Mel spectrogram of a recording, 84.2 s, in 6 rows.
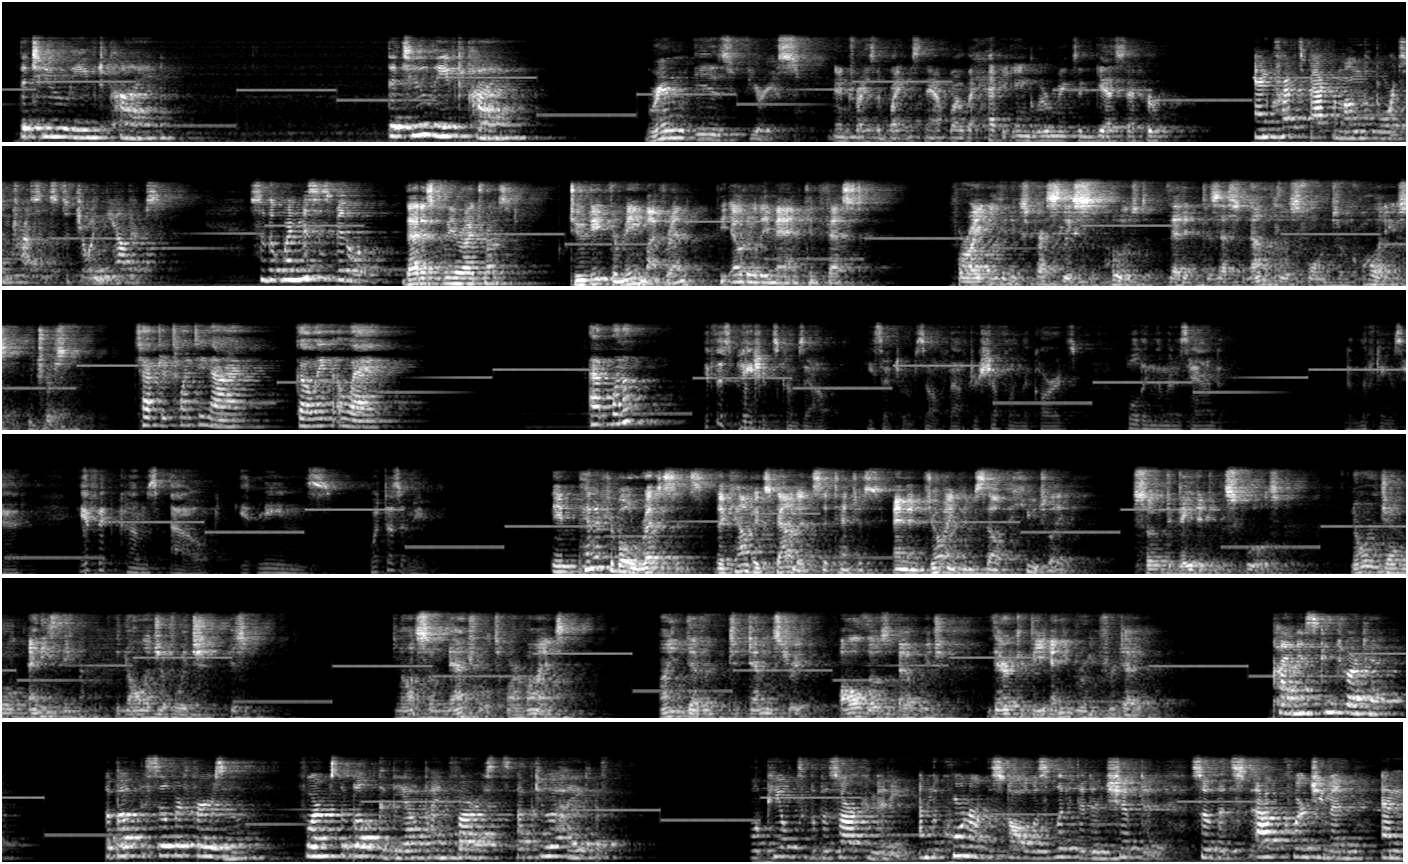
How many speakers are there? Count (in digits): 7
